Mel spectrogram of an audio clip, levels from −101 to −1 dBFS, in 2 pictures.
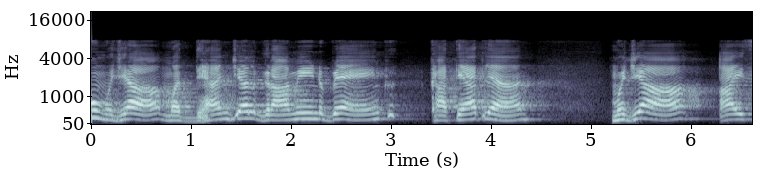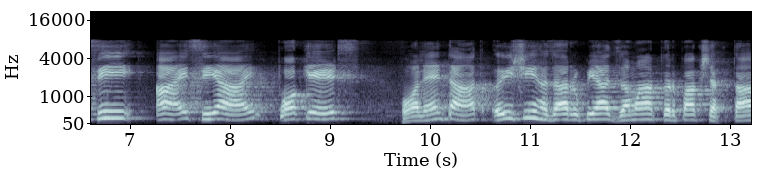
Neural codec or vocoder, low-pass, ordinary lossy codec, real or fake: none; none; none; real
